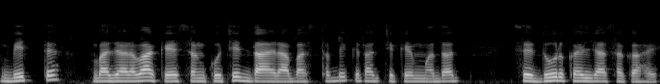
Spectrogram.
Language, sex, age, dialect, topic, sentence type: Magahi, male, 25-30, Western, banking, statement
